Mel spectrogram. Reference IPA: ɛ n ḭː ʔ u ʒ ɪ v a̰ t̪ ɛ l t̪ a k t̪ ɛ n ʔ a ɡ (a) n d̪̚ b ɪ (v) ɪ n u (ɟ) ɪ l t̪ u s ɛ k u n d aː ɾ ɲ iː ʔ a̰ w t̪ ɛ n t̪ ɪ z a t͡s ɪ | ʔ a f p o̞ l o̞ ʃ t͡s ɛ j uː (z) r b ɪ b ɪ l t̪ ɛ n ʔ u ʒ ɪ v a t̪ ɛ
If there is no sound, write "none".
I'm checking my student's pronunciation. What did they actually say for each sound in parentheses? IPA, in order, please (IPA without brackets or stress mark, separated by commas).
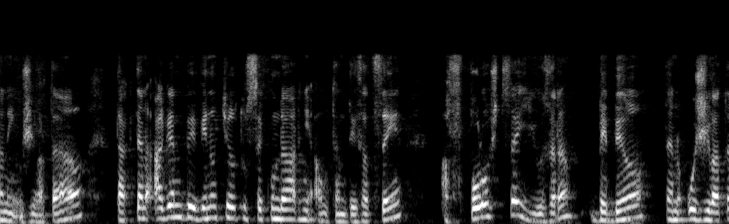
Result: ɛ, v, c, z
